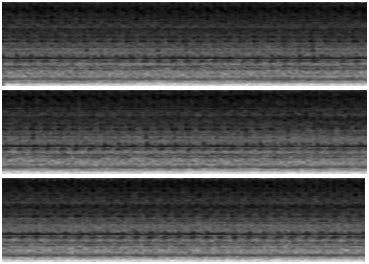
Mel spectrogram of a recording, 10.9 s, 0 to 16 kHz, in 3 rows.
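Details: VW Polo sedan, morning cold start, under 9000 km after modified piston replacement, oil changed 5000 km ago: steady cold idle with fast, fairly regular tapping about three or four knocks per second over the hum; source not identified.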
